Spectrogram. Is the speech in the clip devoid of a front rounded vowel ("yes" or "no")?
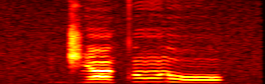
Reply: yes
